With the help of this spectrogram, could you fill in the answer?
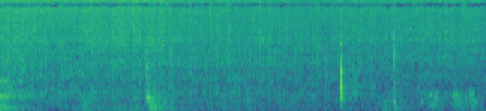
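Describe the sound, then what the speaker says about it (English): Bacon sizzles in a pan, a steady close hiss of frying broken by a few sharp pops and crackles. "I'm gonna add my bacon."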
